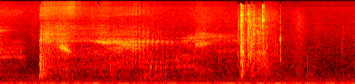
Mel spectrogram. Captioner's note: Benny sighs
